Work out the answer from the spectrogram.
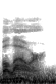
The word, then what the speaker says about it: Balaur: stratum the generic name balaur three syllables stressed on the second slash a slash is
